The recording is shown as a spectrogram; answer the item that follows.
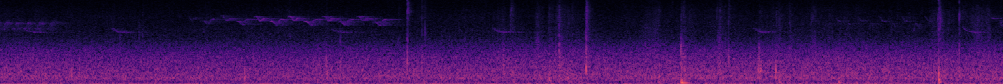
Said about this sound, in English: This is something we haven't heard much of around here. I think there's a red-winged blackbird calling.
